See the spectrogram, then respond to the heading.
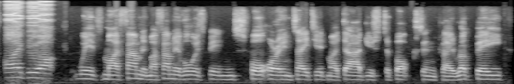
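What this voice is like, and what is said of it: Plymouth West Country accent. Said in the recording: “originally from Plymouth, if you don't recognise the twang”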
